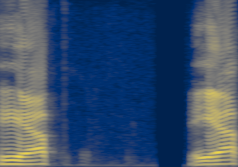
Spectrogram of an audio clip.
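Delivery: weak, half-hearted put-on cartoon voice. Attempting a bad Annoying Orange voice after wishing to do it well. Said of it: "I just wish I could do a good Annoying Orange voice".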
